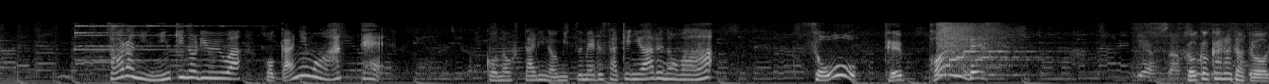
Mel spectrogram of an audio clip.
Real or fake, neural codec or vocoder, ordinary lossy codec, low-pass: real; none; none; 7.2 kHz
